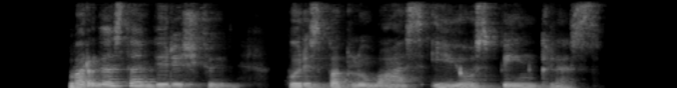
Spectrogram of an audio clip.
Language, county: Lithuanian, Vilnius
